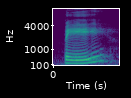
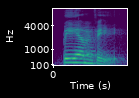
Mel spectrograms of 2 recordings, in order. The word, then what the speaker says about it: BMW: In order to pronounce it correctly, you need to pronounce each letter in German individually. So the correct pronunciation is BMW. BMW.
